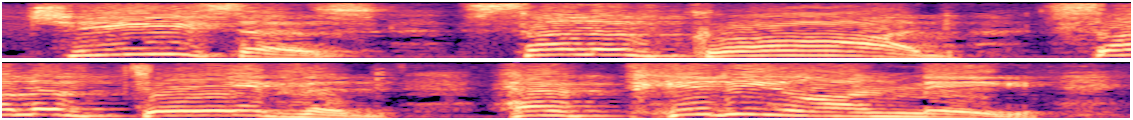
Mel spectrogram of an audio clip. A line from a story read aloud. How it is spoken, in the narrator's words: he shouted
